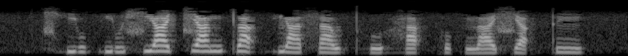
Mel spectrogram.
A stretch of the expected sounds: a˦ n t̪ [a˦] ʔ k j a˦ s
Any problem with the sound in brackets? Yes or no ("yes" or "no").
no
